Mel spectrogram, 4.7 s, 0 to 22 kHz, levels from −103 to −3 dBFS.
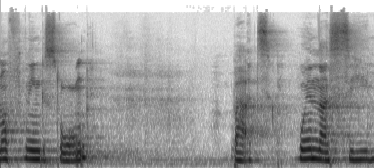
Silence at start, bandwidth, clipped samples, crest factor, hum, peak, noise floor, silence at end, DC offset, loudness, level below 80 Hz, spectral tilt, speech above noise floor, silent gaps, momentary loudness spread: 0 s; 17 kHz; under 0.1%; 18 dB; none; -4 dBFS; -47 dBFS; 0 s; under 0.1%; -19 LUFS; -54 dBFS; -4.5 dB/octave; 29 dB; none; 13 LU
